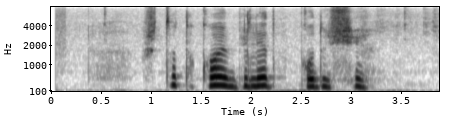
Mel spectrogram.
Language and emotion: Russian, neutral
